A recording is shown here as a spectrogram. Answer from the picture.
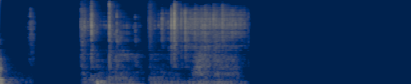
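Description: Two short spells of clicking and crackling about a second in, as a box mod's fire button is pressed and a rebuildable atomizer's freshly built, unwicked coils are dry-fired.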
